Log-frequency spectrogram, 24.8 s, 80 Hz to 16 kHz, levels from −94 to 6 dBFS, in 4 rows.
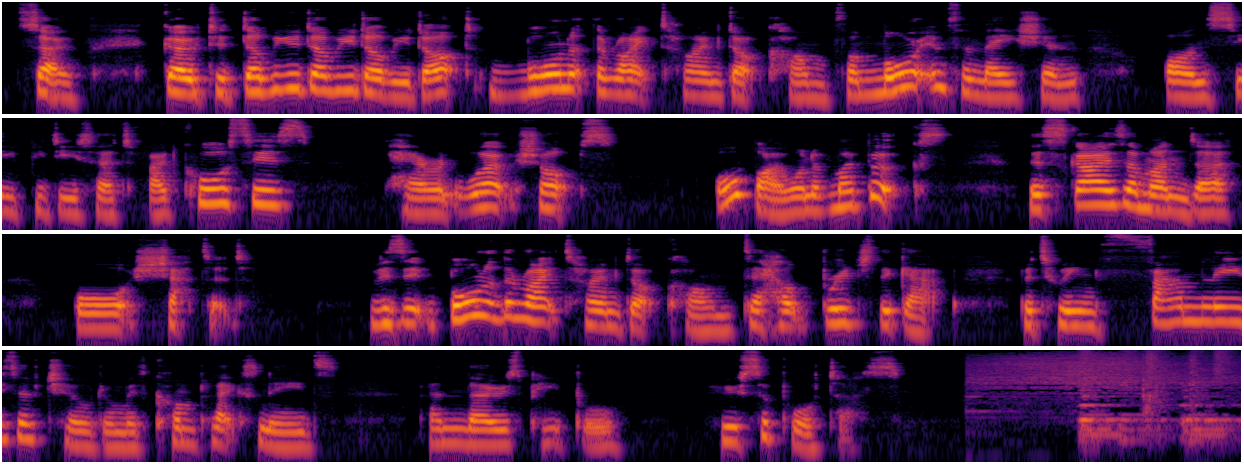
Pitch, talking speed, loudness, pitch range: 215 Hz, 110 wpm, -25 LUFS, 190-260 Hz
